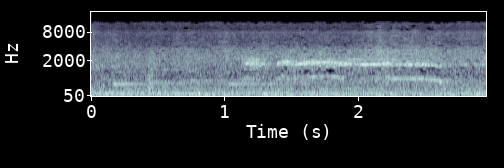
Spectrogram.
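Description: A rooster crows loudly and close by, one long drawn-out call over a background of clucking chickens and outdoor ambience.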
